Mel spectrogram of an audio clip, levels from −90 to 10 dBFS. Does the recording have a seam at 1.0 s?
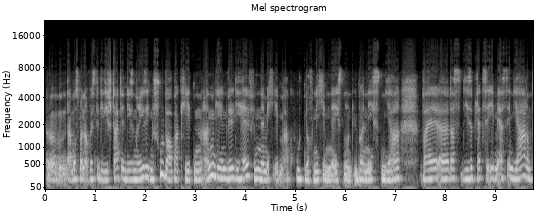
yes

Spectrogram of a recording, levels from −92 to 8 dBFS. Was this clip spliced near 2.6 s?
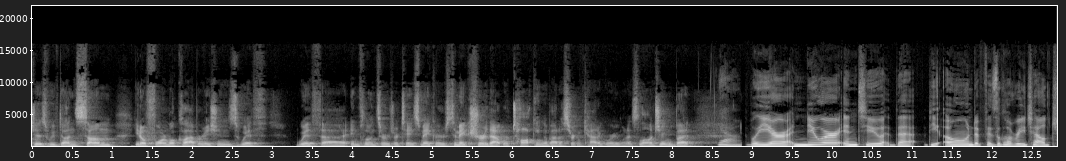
no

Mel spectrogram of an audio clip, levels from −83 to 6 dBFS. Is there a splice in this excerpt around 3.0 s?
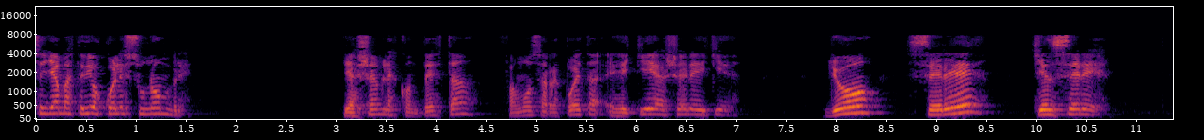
yes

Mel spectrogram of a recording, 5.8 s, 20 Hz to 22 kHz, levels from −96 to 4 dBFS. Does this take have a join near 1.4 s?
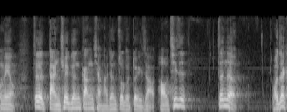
no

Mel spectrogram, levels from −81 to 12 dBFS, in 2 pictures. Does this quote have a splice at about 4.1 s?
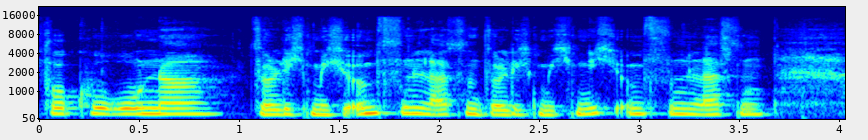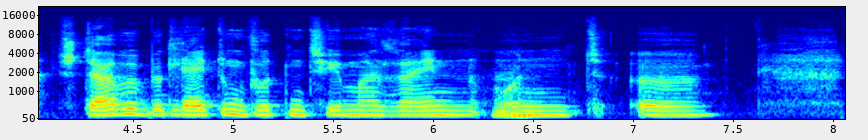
yes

